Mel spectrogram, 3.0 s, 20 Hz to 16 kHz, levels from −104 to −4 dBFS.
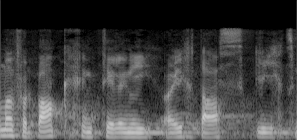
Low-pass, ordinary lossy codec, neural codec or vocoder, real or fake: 7.2 kHz; none; codec, 16 kHz, 2 kbps, FreqCodec, larger model; fake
